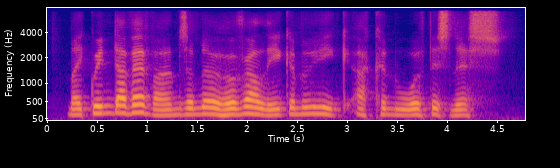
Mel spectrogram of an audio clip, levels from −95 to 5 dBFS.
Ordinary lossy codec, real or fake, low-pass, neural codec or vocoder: MP3, 64 kbps; fake; 7.2 kHz; codec, 16 kHz, about 1 kbps, DyCAST, with the encoder's durations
